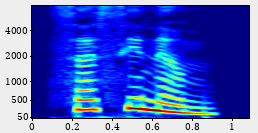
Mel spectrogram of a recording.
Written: ಸಸಿನಂ

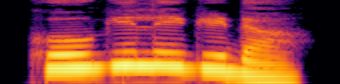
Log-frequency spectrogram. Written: ಕೋಗಿಲೆಗಿಡ

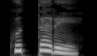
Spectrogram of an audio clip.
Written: ಕೂತರೆ

